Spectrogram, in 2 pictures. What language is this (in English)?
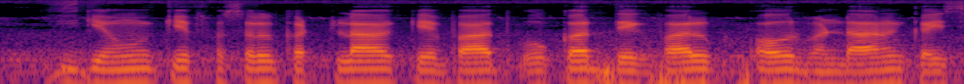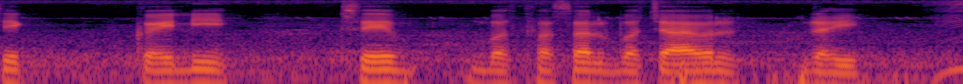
Bhojpuri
